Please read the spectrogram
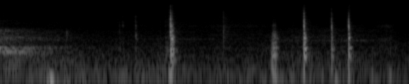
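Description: A quick run of about six short, sharp clicks in the second half, over a low background.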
